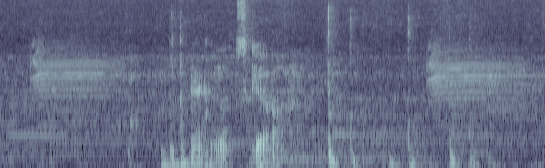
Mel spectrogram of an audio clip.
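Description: Blocky sheep in Minecraft bleat in a few short calls near the start and again near the end, with keyboard clicks and someone talking over the middle stretch.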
